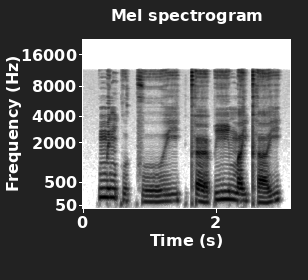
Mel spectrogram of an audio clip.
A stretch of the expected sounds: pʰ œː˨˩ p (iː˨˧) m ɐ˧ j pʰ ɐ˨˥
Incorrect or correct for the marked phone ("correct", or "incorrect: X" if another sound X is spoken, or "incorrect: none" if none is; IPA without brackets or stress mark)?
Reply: incorrect: iː˧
